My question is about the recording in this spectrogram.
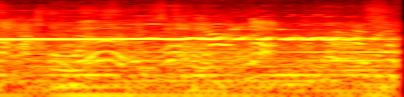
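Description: A man shouting out news to a crowded street, over a long held high tone that wavers slightly partway through.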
